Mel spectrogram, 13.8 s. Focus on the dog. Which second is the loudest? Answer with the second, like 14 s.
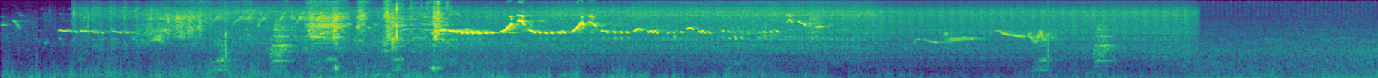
3 s.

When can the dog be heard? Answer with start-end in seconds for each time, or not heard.
2.0-3.0, 10.3-11.2.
